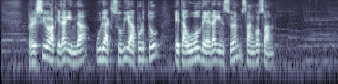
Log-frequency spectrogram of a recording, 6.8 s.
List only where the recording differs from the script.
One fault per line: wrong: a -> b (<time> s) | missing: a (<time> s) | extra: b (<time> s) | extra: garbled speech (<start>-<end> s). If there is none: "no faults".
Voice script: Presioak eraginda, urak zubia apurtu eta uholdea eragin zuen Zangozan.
no faults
